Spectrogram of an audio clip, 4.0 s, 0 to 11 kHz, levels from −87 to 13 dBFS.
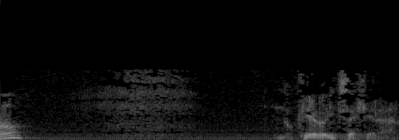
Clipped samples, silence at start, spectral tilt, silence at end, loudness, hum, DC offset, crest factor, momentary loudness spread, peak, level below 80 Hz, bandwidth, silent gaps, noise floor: under 0.1%; 0 s; -4 dB/octave; 0 s; -44 LUFS; 50 Hz at -70 dBFS; under 0.1%; 22 dB; 25 LU; -24 dBFS; -74 dBFS; 5.6 kHz; none; -65 dBFS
